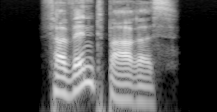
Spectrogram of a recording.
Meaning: strong/mixed nominative/accusative neuter singular of verwendbar
- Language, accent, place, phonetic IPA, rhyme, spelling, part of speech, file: German, Germany, Berlin, [fɛɐ̯ˈvɛntbaːʁəs], -ɛntbaːʁəs, verwendbares, adjective, De-verwendbares.ogg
